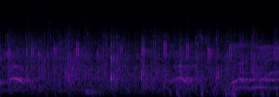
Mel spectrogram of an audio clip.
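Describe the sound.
An audience claps at a speaker's urging during a talk given in English with Spanish translation, a steady, dense burst of many overlapping hand claps that holds at a moderate level throughout, with a few voices calling out over the applause.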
